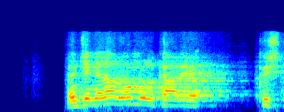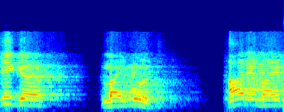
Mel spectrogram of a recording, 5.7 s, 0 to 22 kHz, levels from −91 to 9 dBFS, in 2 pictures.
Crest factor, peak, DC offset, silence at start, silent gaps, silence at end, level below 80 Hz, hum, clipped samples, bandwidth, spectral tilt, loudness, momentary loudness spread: 20 dB; -4 dBFS; under 0.1%; 0.7 s; 5.01-5.07 s; 0 s; -70 dBFS; none; under 0.1%; 8.2 kHz; -3.5 dB/octave; -22 LUFS; 13 LU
